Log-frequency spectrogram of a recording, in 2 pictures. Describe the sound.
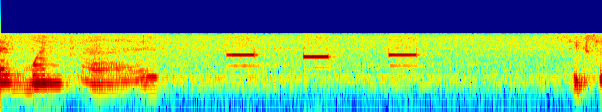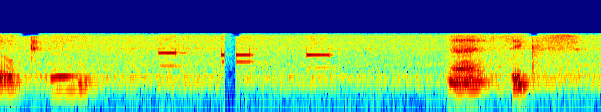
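A touch-tone telephone dials a number, sending a series of short, bright beeps spaced irregularly while a person talks between and around them.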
